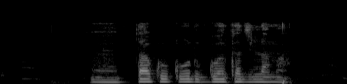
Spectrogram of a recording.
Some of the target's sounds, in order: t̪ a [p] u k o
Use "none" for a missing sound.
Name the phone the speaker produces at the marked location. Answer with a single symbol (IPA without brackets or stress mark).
k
